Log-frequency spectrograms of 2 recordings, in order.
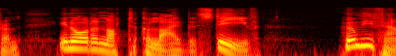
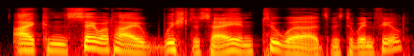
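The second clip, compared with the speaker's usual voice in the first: stiff objection, pitched higher and louder; indignant Bailey; 7 semitones higher, 5 dB louder than usual. Acted. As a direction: lay down the law, indignantly. Narrator voices indignant visitor Bailey.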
